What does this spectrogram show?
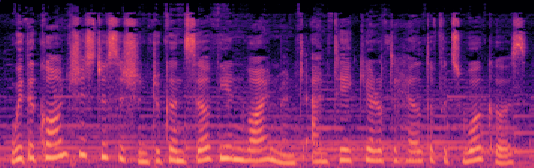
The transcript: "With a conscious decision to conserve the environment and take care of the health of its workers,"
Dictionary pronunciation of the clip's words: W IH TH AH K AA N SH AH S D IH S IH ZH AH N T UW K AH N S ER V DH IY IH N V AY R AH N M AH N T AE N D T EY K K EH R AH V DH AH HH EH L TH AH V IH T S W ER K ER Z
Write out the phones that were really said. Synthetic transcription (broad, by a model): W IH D AH K AA N SH AH S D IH S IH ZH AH N T UW K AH N S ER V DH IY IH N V AY AH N M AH N T AE N D T EY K K EH R AH V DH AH HH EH L T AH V IH T S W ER K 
